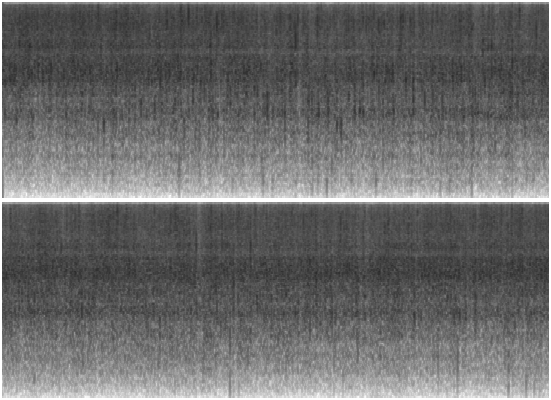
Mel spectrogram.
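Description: Chili-coated fish steaks deep-frying in hot oil in a wok: a steady, dense sizzle with fine crackles.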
